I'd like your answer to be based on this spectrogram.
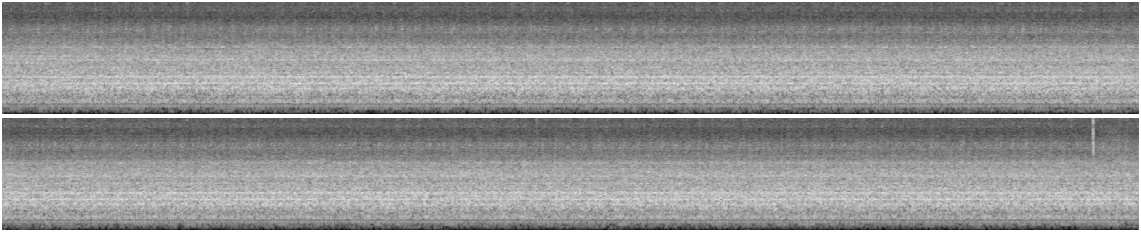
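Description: A metal lathe running slowly while skimming a guide bushing, a steady, loud mechanical hum and drone that holds constant throughout with no speech.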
